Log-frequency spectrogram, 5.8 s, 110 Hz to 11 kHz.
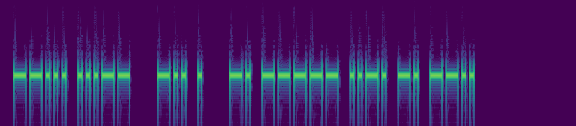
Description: Morse code, heard as a keyed tone, about 35 wpm, 700 Hz. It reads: 73 DE N0FNZ
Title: Speed-Racing Common QSO Phrases - 30wpm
